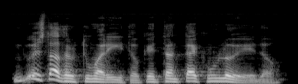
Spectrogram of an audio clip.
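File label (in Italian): "tant e", dialetto crespinese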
